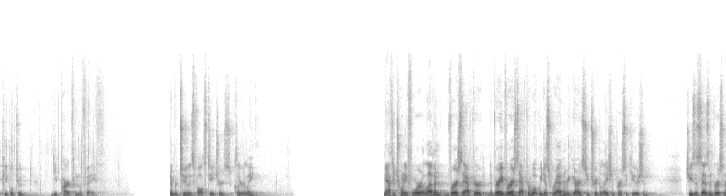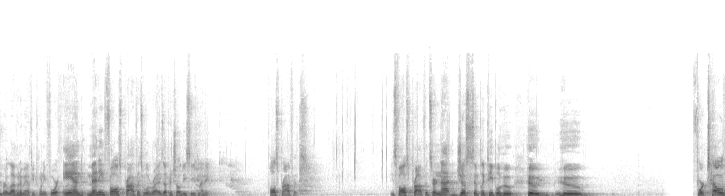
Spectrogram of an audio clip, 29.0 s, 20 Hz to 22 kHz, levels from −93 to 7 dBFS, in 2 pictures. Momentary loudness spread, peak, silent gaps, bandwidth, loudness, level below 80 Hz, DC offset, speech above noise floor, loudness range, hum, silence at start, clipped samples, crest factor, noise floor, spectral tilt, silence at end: 14 LU; -12 dBFS; 2.75-3.40 s, 6.01-7.68 s, 27.99-28.38 s; 14 kHz; -32 LUFS; -84 dBFS; under 0.1%; 43 dB; 12 LU; none; 0.05 s; under 0.1%; 20 dB; -75 dBFS; -6.5 dB/octave; 0 s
